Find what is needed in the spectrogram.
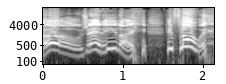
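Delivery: high, loud, laughing hype; amazed and laughing at the flow; hyped exclaim. Real, not acted. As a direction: shout out how good he is. Hyped by the rapping singer.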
